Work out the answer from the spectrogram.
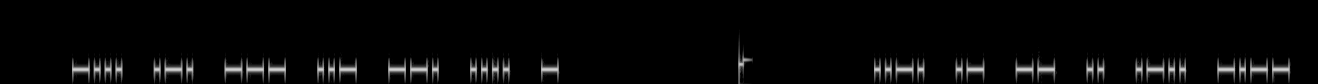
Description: Morse code, heard as a keyed tone, about 22 wpm, spaced as for 16 wpm, 690 Hz. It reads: BROUGHT FAMILY
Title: 2x Character Spacing - Top 500 Words - 22wpm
